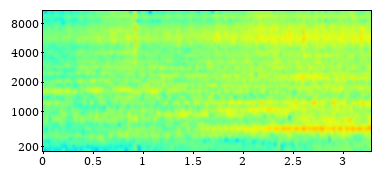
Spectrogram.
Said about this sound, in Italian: Vabbè, il temporale non poteva mancare, del resto i suoni del temporale.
